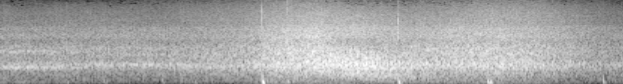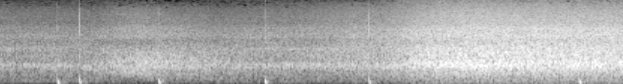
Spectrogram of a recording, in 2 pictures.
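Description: A crowd roars steadily, swelling and fading in waves.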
